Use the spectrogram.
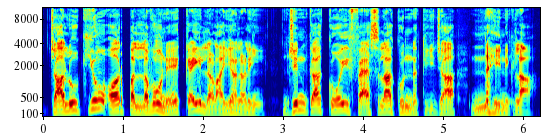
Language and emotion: Urdu, neutral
